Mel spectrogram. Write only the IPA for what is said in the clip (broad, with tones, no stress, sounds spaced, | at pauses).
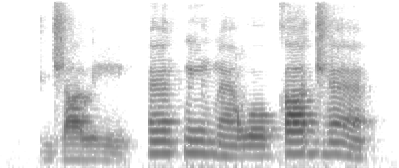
d͡ʒ a˨ l i˨ | ɛ̃˦ k͡p ĩ˦ b ɛ̃˧ w o˧ k a˦ d͡ʒ ɛ̃˦˨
